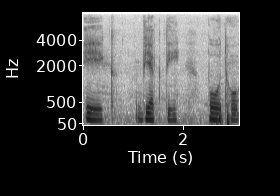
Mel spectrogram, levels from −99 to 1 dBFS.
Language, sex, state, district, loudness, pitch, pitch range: Hindi, male, Haryana, Rohtak, -18 LUFS, 110 Hz, 110-120 Hz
